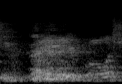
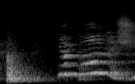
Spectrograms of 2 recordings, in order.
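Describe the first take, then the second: First: Low, slow pronouncement; repeated diagnosis. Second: High, drawn-out pronouncement; startling diagnosis. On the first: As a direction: drop the voice and draw out the diagnosis. Diagnosis said over, much lower. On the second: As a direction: deliver the diagnosis slowly up high. Doctor gives the x-ray result. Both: Acted.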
